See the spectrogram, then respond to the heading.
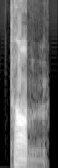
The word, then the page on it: pom: British English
